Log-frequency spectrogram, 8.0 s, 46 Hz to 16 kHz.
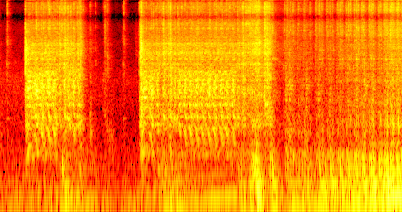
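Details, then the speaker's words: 1980s Toyota Tercel barn find, carb fed fuel directly by gravity with the fuel pump line disconnected: cranks briefly, catches after a couple of tries, then settles into a steady idle with no misfire; normal idle. "all right so it sounds pretty sweet and good"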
